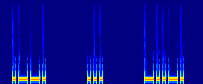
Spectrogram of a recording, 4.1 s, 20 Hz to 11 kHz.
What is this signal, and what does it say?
Morse code, heard as a keyed tone, about 20 wpm, spaced as for 8 wpm, 700 Hz. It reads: PS/
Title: 178 Lesson 29e - Slash - Three Characters 20wpm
